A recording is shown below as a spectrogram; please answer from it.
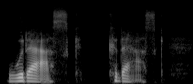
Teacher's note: Notice how the D is connected to the A.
